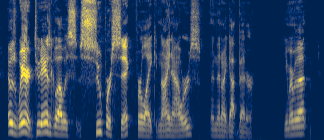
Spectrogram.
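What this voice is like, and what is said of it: Congested, sick-sounding voice. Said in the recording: “You sound sick still. ... it's still got, like, the mucus in your throat and it makes you sound sick”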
